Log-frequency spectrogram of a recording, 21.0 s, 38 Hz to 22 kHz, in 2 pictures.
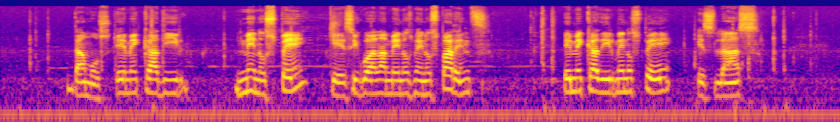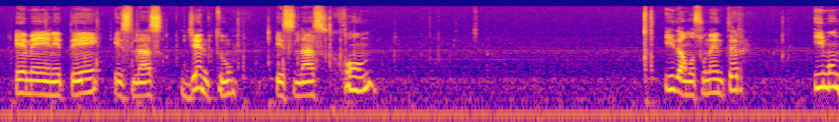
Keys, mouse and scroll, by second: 0.0-3.1 typing, 6.5 space, 8.6-15.1 typing, 18.3 Return.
